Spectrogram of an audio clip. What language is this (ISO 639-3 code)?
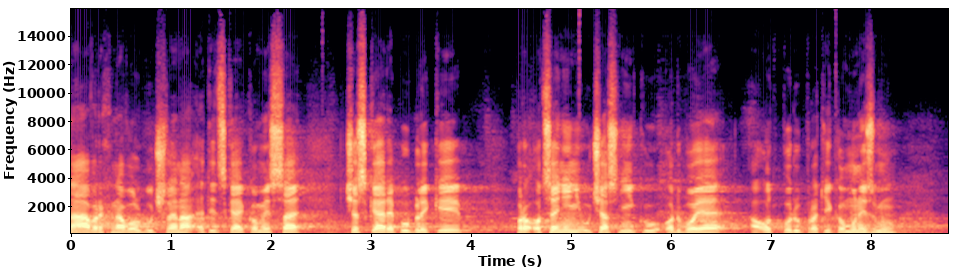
ces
